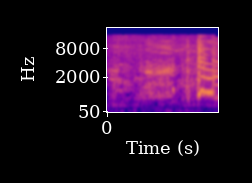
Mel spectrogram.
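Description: A hen clucking after laying an egg: a short, loud burst of rising, agitated cackling calls close by, ending in a sharper squawk, with no talk.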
